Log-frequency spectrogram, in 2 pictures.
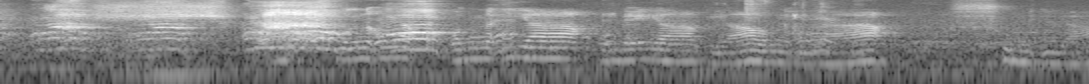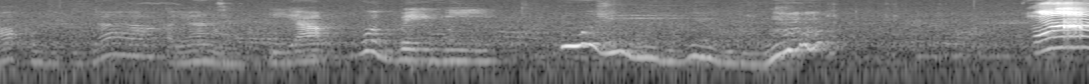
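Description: Repeated high-pitched wavering infant cries with brief pauses between; a healthy-sounding newborn cry.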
